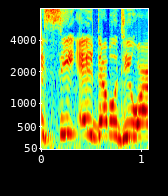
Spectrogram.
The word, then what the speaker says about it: CADDY: It's your boy C-A-D-D-Y, pronounced Caddy, yet again running the streets of Johannesburg.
